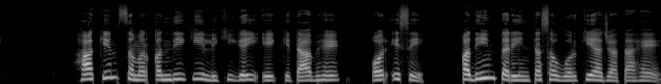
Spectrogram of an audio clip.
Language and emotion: Urdu, neutral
